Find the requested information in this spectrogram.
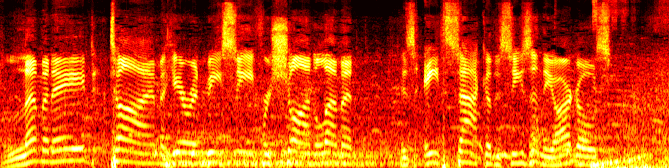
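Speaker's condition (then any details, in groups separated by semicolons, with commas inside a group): No condition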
